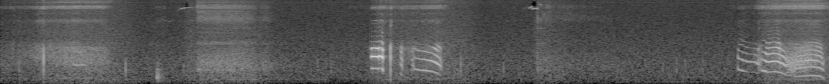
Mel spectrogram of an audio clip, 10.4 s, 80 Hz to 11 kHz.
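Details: Cat sleeping in a box, recorded with a close-up mic, with a 13-year underlying disease causing constant snotty sounds and sneezing; quiet snuffly breathing with moist nasal rattles and small squeaky snorts, congested nasal stertor.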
